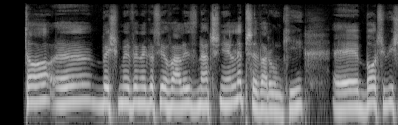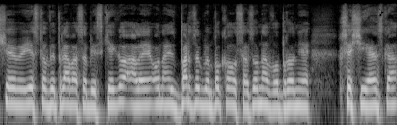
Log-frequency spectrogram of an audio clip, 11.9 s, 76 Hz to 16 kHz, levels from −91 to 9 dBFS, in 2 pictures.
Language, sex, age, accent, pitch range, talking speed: Polish, male, 50-69, native, 160-190 Hz, 105 wpm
